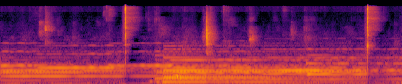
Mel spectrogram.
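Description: Bonsai scissors snipping Zelkova shoots: three crisp snips, the first and last the sharpest, over soft background music with slow held chords.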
